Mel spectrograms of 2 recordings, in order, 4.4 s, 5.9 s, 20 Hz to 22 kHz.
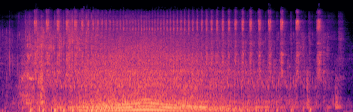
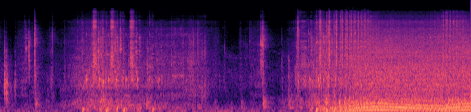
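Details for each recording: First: Husqvarna AWD push mower abandoned in a barn 3 years, on starting fluid: rapid cranking catches, sputters into a brief rising burst, then dies; runs only on the spray, no fuel delivery yet. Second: Husqvarna all-wheel-drive self-propelled mower unused 3–4 years, after fitting a replacement carburetor: after cranking and clatter the engine catches and settles into a steady, even drone; normal healthy running.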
